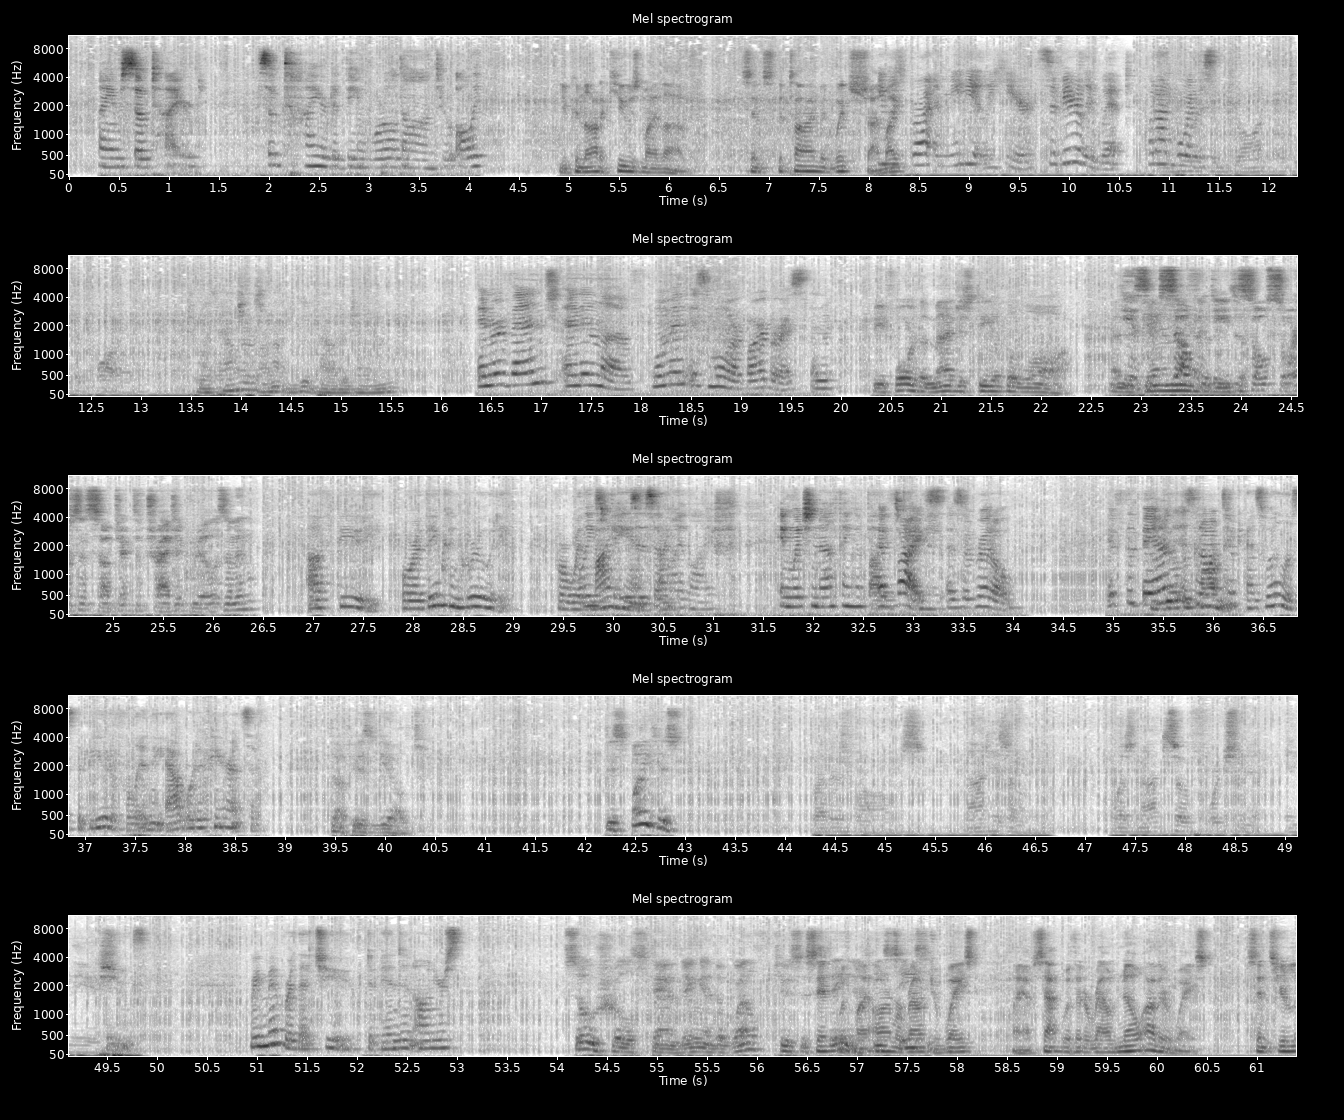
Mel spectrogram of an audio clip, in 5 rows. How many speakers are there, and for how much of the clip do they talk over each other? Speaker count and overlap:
9, about 12%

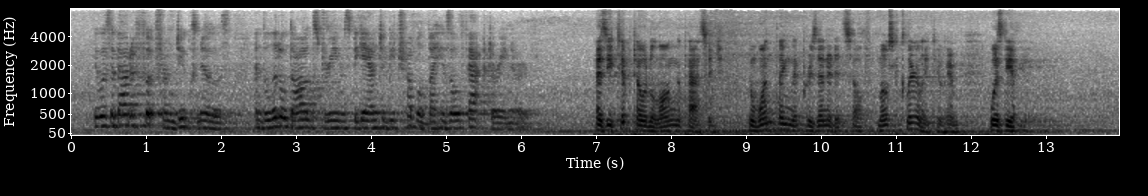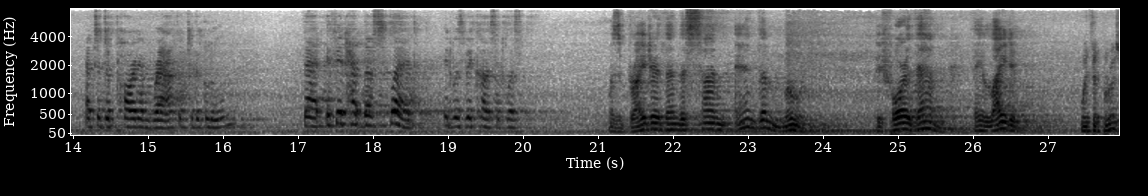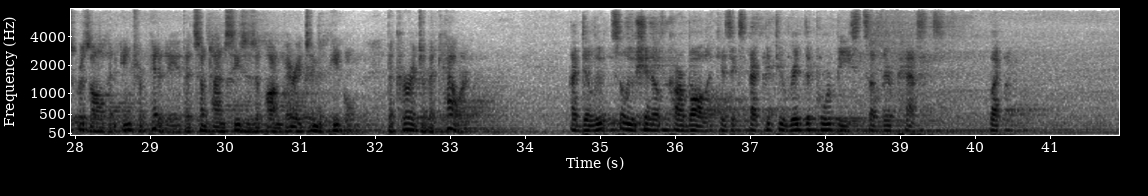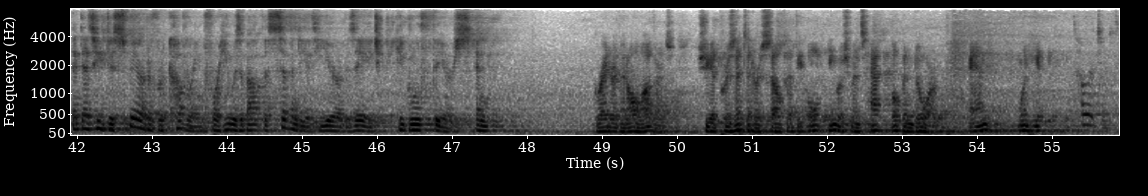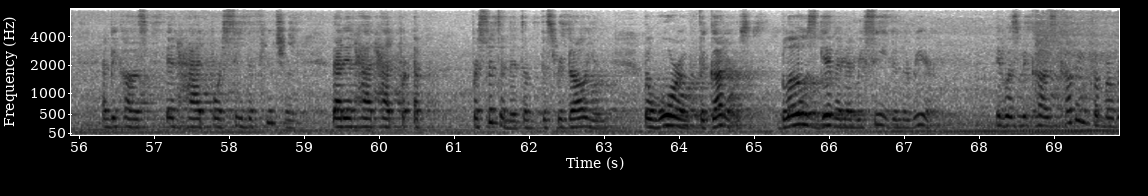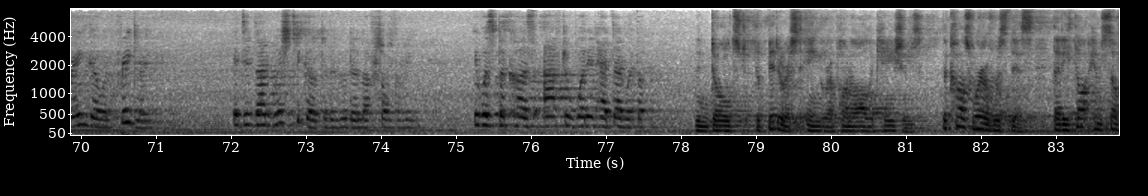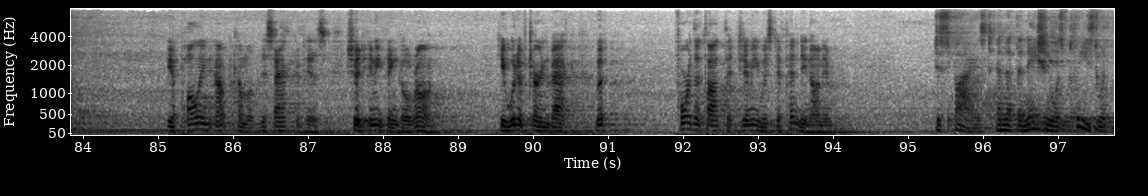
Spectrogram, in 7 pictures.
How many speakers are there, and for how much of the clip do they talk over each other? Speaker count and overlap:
7, no overlap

